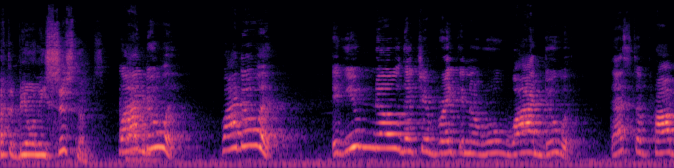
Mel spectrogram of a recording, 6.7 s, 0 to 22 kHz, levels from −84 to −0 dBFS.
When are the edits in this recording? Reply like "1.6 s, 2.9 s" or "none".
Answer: 1.2 s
